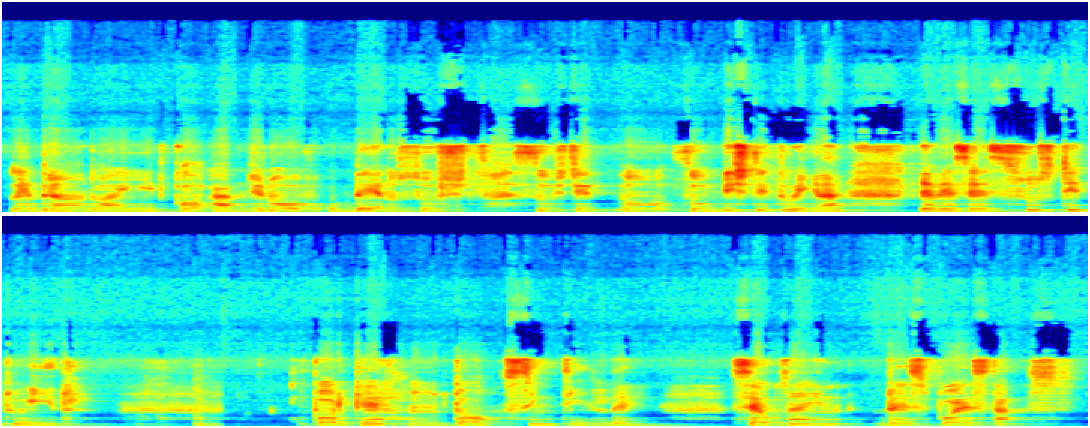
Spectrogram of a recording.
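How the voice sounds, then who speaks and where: Brazilian lady teaching spanish, slow careful reading, middle pitch, kinda muffled audio. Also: fairly even intonation, fairly bright tone. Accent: Brazilian Portuguese. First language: Portuguese. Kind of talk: online exam-prep lesson.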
